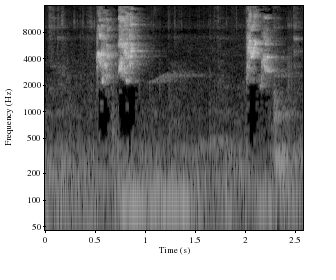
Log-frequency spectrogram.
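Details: Morning chirping from a white lovebird of a pair: shrill doubled chirps, two quick high bursts then another doubled burst a second and a half later, with a faint thin whistle between.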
